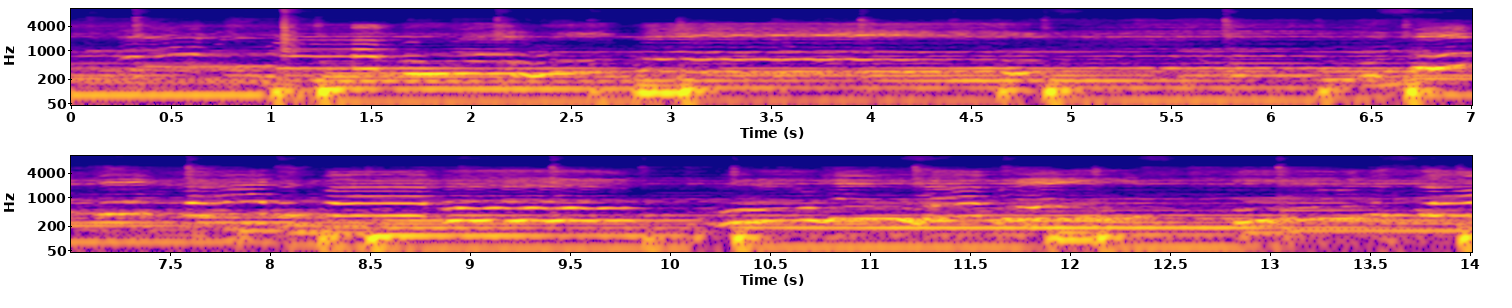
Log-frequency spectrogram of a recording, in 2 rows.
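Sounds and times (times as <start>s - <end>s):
woman singing wordless melody: 0.0s - 14.0s
worship ballad accompaniment: 0.0s - 14.0s.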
